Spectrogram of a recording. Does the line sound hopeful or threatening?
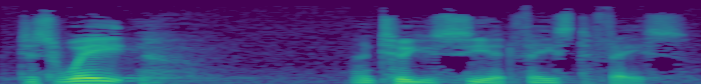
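threatening. It is said in an ominous, warning tone. The meeting will bring judgment. "If you don't know Jesus, I would say it this way"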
